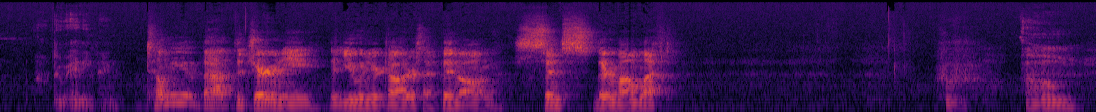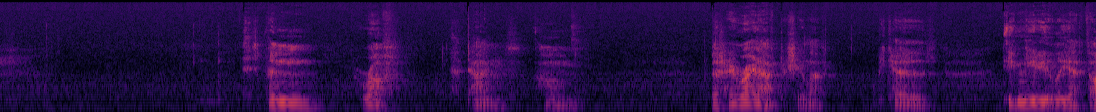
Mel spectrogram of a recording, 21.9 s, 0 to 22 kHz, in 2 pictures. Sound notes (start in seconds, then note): 9.4 exhales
